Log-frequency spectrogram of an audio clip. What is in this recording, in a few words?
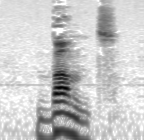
"band", Dutch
